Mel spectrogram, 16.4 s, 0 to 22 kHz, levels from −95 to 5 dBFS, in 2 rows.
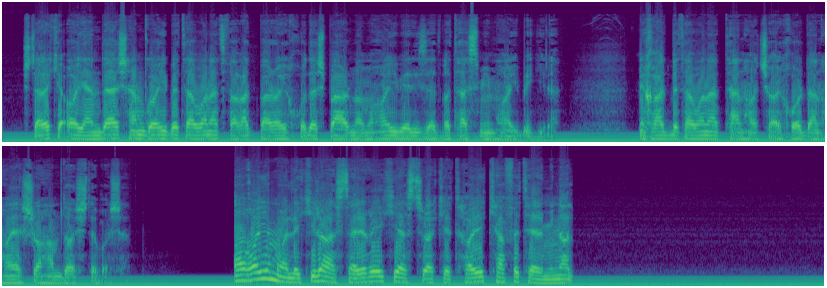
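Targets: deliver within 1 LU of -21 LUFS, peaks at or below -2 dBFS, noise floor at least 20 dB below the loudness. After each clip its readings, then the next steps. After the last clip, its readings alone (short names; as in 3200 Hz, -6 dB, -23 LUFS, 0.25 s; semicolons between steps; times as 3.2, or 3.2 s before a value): clipped 1.7%; flat tops at -15.5 dBFS; hum 50 Hz; harmonics up to 250 Hz; hum level -32 dBFS; loudness -24.5 LUFS; peak -15.5 dBFS; loudness target -21.0 LUFS
-> clip repair -15.5 dBFS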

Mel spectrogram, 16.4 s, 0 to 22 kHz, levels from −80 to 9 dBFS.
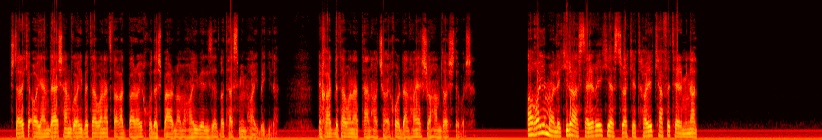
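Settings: clipped 0.0%; hum 50 Hz; harmonics up to 250 Hz; hum level -31 dBFS
-> de-hum 50 Hz, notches 5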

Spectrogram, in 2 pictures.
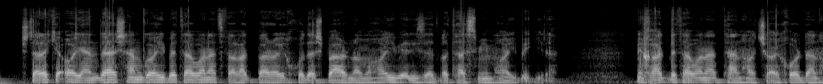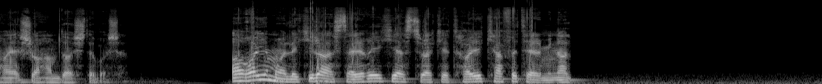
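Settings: hum none; loudness -24.0 LUFS; peak -5.5 dBFS; loudness target -21.0 LUFS
-> gain +3 dB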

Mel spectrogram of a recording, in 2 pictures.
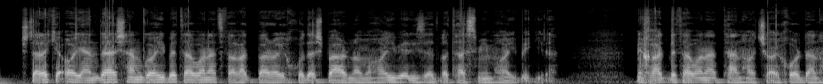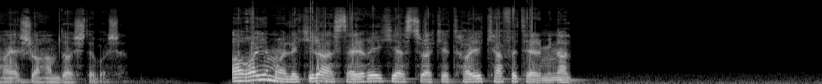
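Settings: loudness -21.0 LUFS; peak -2.5 dBFS; noise floor -55 dBFS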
